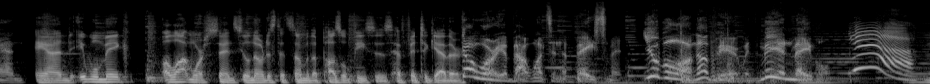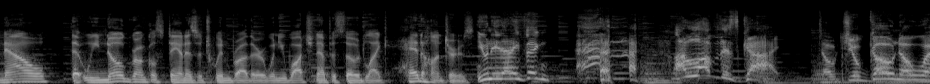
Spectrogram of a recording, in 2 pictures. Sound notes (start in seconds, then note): 15.0 chuckles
